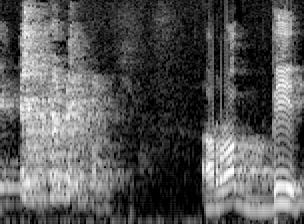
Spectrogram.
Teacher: ربی، یہ کلمہ اسی پیٹرن پہ ہی رہے گا، تجوید کے اعتبار سے ربی، را کو پر پڑھیں گے، رب بھی نہیں کریں گے، چپٹے ہونٹ کر کے را پتلی ہو جائے گی۔ ربی، ہونٹ اوپر کی طرف اٹھے گا اوپر والا تو را پر ہوگی۔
